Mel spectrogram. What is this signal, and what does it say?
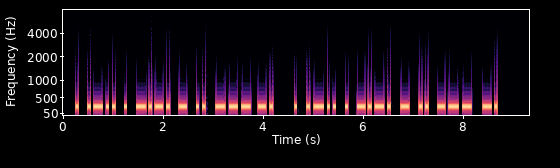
Morse code, heard as a keyed tone, about 18 wpm, 250 Hz. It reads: ELECTION ELECTION
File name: morse / morse-training-20WPM-1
